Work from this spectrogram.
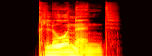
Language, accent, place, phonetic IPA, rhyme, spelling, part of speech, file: German, Germany, Berlin, [ˈkloːnənt], -oːnənt, klonend, verb, De-klonend.ogg
- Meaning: present participle of klonen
